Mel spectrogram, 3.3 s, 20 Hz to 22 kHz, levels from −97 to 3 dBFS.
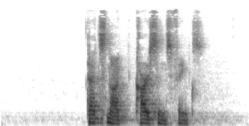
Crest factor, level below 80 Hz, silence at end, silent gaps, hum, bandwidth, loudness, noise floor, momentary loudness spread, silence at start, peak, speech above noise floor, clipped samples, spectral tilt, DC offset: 22 dB; -56 dBFS; 0.65 s; none; none; 16 kHz; -20 LUFS; -77 dBFS; 14 LU; 1.15 s; 0 dBFS; 58 dB; under 0.1%; -4.5 dB/octave; under 0.1%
